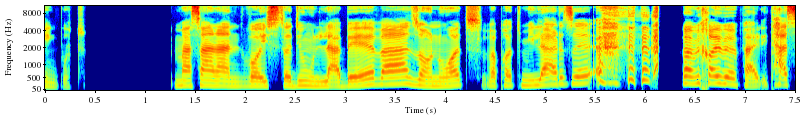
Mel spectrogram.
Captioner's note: laughs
